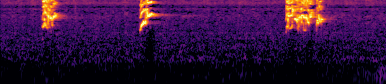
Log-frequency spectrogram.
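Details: Three separate sharp calls from a lovebird, each a brief shrill squeaky chirp, the last a doubled harsh burst, spaced over a few seconds of quiet.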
